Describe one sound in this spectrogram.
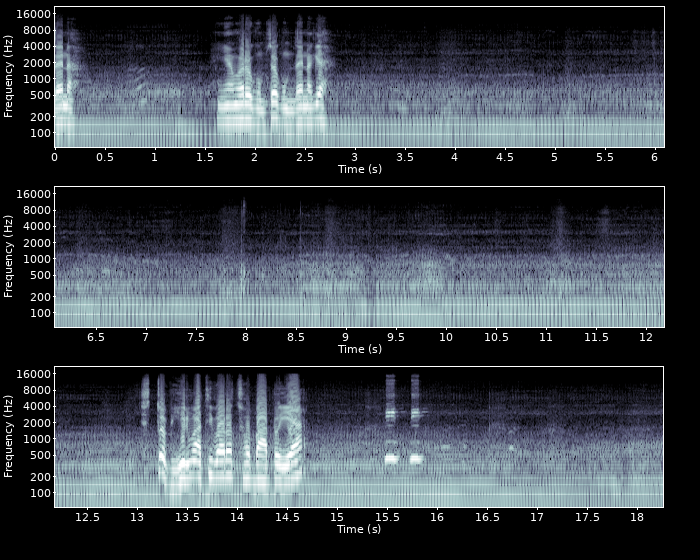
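A motorcycle engine runs with a steady low hum.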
